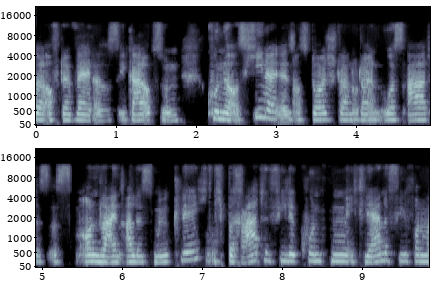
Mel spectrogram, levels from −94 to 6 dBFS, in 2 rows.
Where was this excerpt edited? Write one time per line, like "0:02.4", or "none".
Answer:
0:03.2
